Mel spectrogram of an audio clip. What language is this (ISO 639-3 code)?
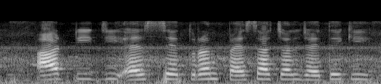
mag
